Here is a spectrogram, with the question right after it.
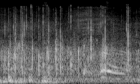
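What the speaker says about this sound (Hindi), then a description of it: "जोरदार तालियों से आप" Loud, close applause from an audience at a Shahpura festival stage show, a busy burst of clapping filling the short moment with crowd noise mixed in.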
